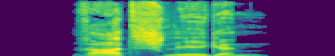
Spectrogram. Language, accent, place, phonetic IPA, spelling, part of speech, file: German, Germany, Berlin, [ˈʁaːtˌʃlɛːɡn̩], Ratschlägen, noun, De-Ratschlägen.ogg
- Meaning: dative plural of Ratschlag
